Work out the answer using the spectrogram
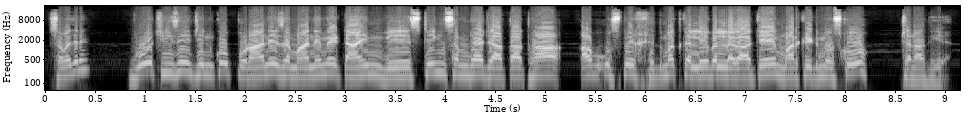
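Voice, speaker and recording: A man's voice: a little high, smooth, no echo, low-quality recording. A man giving a conversational religious talk, often checking that the listener understands. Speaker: Islamic speaker.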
